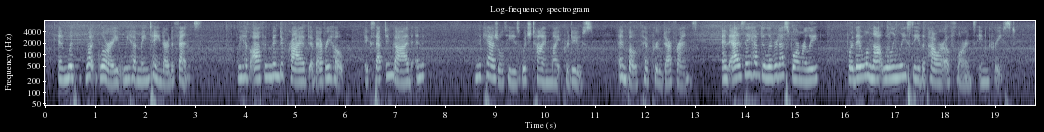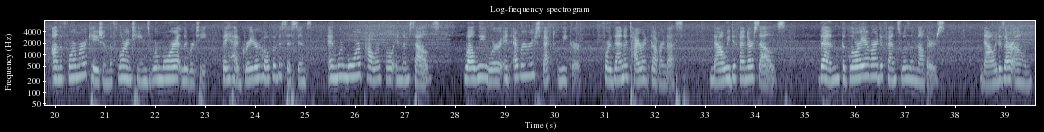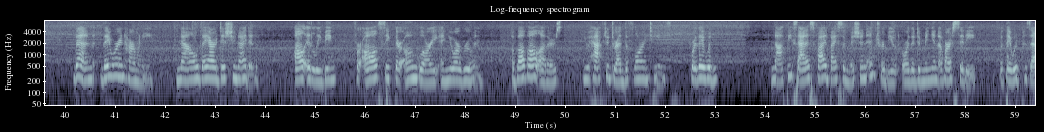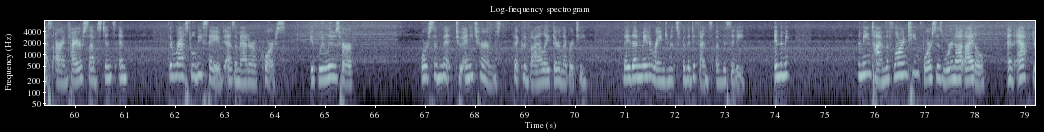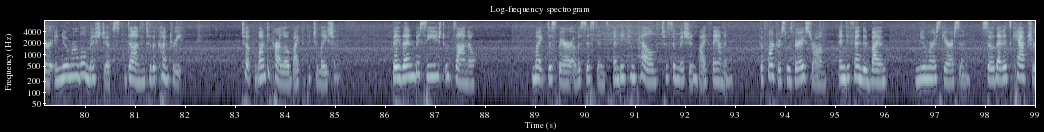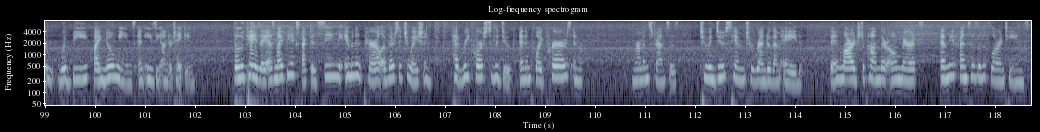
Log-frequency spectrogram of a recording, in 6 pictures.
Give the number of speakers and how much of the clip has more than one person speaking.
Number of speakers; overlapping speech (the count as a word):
one, no overlap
